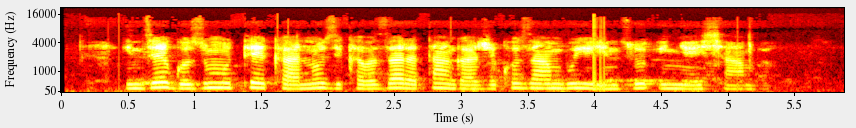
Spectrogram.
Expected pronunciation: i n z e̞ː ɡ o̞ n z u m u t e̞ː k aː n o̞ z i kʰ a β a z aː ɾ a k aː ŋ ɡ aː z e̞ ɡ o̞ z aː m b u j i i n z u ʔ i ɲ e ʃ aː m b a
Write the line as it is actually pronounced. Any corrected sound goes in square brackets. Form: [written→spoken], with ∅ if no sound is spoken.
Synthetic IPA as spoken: i n z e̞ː ɡ o̞ [n→∅] z u m u t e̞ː k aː n o̞ z i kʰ a β a z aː ɾ a [k→t] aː ŋ ɡ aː [z→ʒ] e̞ [ɡ→k] o̞ z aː m b u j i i n z u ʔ i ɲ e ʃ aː m b a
